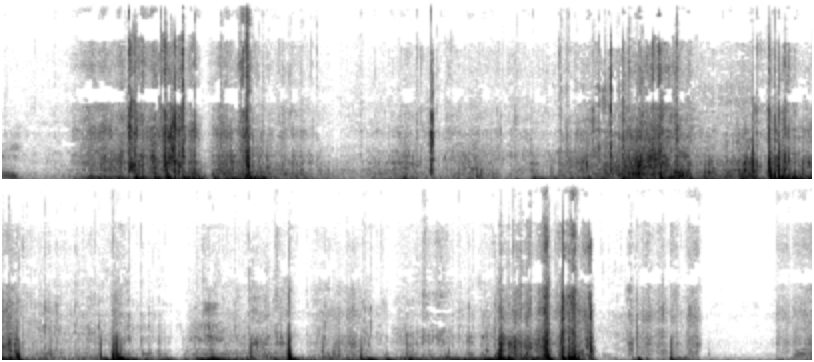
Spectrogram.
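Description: Clothing rubbing and brushing against a phone's microphone in loud, irregular bursts as the person scrambles through brush, with pauses between the bursts.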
